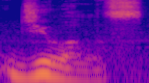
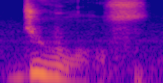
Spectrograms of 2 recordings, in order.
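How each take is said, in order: First: The word is said with two syllables. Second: The word is said with one syllable. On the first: The speaker calls it wrong. "might pronounce that with something like two syllables" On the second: The speaker calls it right. "to be a one syllable word"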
